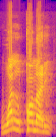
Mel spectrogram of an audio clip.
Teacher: lunaire, on a le soukoun sur le lam et on prononce bien le soukoun. On dit wal Qamari.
